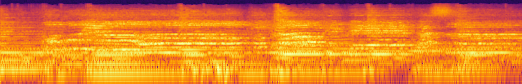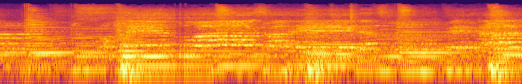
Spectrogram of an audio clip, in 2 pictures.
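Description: A church congregation singing a Portuguese-language hymn together, accompanied by a small live band including acoustic guitar and keyboard.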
